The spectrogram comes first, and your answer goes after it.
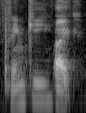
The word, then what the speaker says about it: Fike: Finke? Fike, Dominic Fike.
